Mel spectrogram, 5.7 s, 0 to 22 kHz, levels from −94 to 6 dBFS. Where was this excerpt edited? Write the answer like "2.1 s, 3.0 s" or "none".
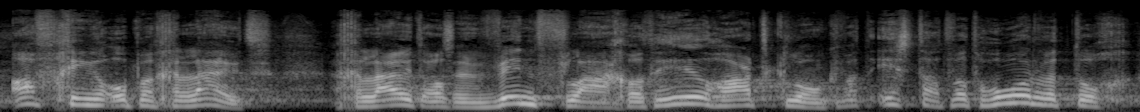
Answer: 2.2 s, 4.3 s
